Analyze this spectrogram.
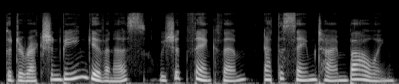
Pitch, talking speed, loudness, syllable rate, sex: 200 Hz, 210 wpm, -19 LUFS, 5.0 syllables/s, female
